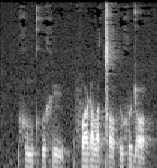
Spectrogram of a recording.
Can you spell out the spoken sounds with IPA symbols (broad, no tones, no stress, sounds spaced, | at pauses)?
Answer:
xʷ i m kʷʰ œ x y | f ɔ ɽ i lˠ ɛ ǀ ɔ p y xʷ ɛ ɖ ɔ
